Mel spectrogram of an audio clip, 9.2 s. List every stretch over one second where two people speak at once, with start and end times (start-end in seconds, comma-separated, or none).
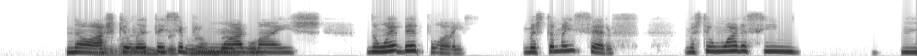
0.9-2.7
